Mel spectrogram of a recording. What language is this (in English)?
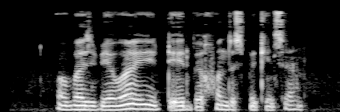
Pashto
